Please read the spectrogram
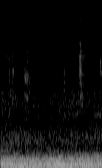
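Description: Steady low room hum, with a couple of faint handling noises as a surgical light head is turned on its mounting arm, about half a second in and again near the end.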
